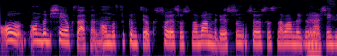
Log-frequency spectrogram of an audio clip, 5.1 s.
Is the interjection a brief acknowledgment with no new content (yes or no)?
yes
